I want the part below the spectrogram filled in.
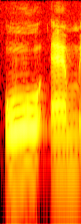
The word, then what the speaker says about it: Om: But if you analyze that, split it apart, you get A-U-M. The closest we get in Sanskrit is, in English is A-U-M. But luckily, fortunately, when you write it as O-M in English, that's actually the correct pronunciation.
